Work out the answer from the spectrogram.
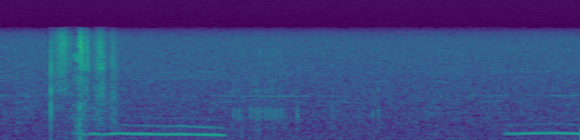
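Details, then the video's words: Snoring from a sleeping cat: a low, buzzy tone falling slightly at its end, a short rustle just before, then a pause and another snore starting. "snoring cat"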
